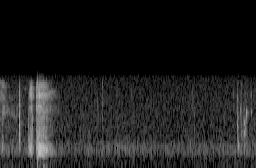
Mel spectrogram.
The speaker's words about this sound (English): Just excuse me as I drink some water. I'm feeling dry on my throat right now.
